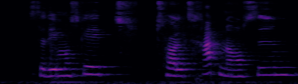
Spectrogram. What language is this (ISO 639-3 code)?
dan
